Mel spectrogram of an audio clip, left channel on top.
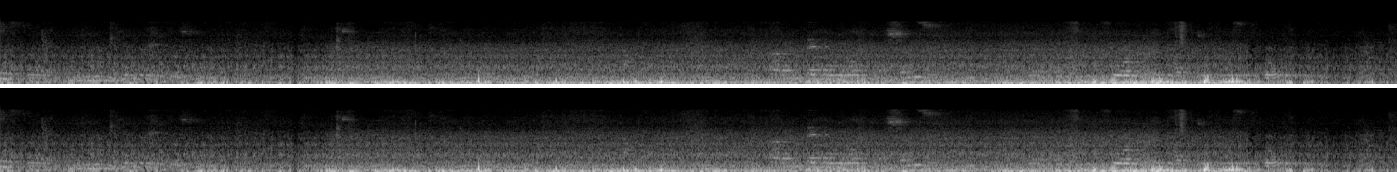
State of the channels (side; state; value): both; identical; correlation 1.00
